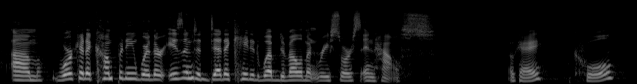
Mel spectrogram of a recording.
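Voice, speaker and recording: Pitched fairly high, a woman's voice shows ordinary pitch variation in a dry, close recording with no echo. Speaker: conference speaker, web developer. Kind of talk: conference talk. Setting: stage with audience. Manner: fast.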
